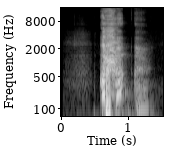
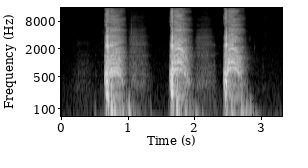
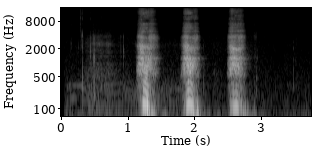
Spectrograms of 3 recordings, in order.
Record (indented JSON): {
  "cough_length": "1.5 s",
  "cough_amplitude": 21967,
  "cough_signal_mean_std_ratio": 0.37,
  "three_cough_length": "3.3 s",
  "three_cough_amplitude": 32767,
  "three_cough_signal_mean_std_ratio": 0.38,
  "exhalation_length": "3.8 s",
  "exhalation_amplitude": 3654,
  "exhalation_signal_mean_std_ratio": 0.35,
  "survey_phase": "beta (2021-08-13 to 2022-03-07)",
  "age": "45-64",
  "gender": "Male",
  "wearing_mask": "No",
  "symptom_none": true,
  "smoker_status": "Current smoker (e-cigarettes or vapes only)",
  "respiratory_condition_asthma": false,
  "respiratory_condition_other": false,
  "recruitment_source": "REACT",
  "submission_delay": "0 days",
  "covid_test_result": "Negative",
  "covid_test_method": "RT-qPCR"
}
